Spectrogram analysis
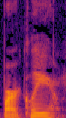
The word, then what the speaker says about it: Berkeley: their governor governor William Barkley spelled Berkeley but pronounced Barkley I don't know why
